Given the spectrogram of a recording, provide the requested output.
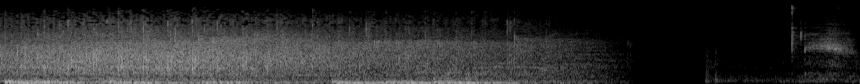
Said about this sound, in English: Let's give our 2021 inductees one last round of applause.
